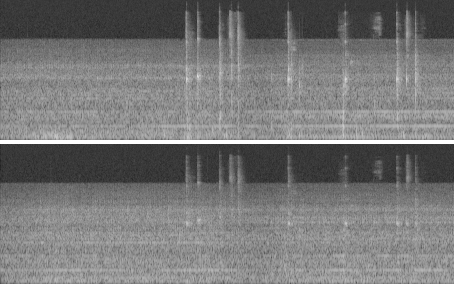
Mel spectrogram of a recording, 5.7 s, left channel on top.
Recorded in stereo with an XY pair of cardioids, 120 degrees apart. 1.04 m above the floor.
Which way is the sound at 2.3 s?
60° left.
